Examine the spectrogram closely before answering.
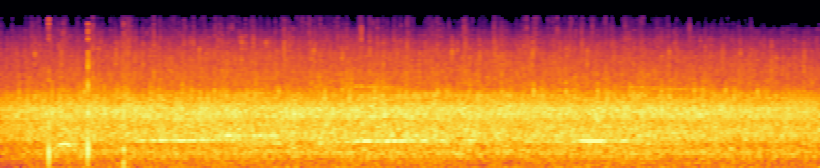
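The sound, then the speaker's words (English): Sustained audience applause fills the whole stretch, a dense steady clatter of many hands clapping at an even loudness, with no voices rising above it, applauding President Trump's formal recognition of Israel's sovereignty over the Golan Heights. “Now that deserves enormous applause.”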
